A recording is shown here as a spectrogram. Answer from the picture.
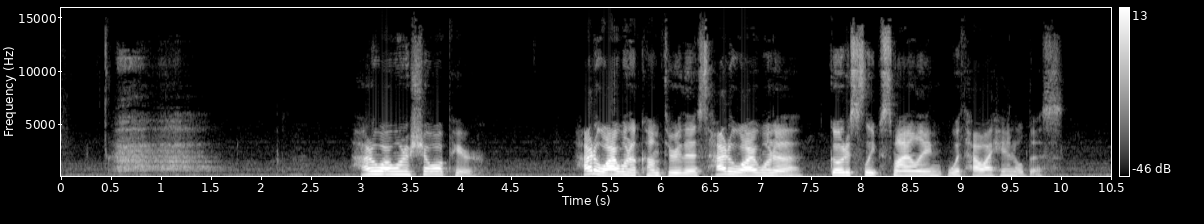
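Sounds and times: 
person taking a breath: 0.4 - 1.7
speech: 3.0 - 4.2, 5.2 - 10.0.

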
